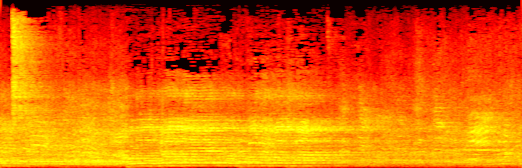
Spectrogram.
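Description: A crowd of men and women chatters loudly in a large echoing hall.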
